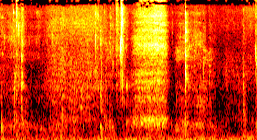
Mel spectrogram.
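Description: A person chewing a mouthful of spicy noodles and breathing hard, with a long breathy hiss partway through, from the burn of the chili oil. A few sharp clicks come in between.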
